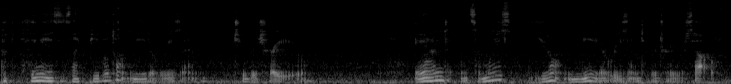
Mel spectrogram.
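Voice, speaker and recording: Speaking at a fairly quick pace yet with long, frequent pauses, a woman is heard amid noticeable background noise and audible room echo. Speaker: vlogger. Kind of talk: casual vlog monologue. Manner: fast; halting, many filler words.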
